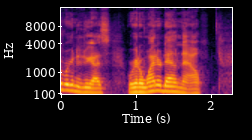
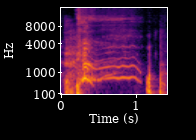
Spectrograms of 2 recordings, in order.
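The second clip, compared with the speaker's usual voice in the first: high laugh; 11 dB quieter than usual. Real, not acted. Laughing at his own joke.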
